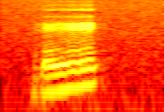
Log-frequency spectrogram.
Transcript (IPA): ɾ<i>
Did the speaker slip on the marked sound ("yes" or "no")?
yes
